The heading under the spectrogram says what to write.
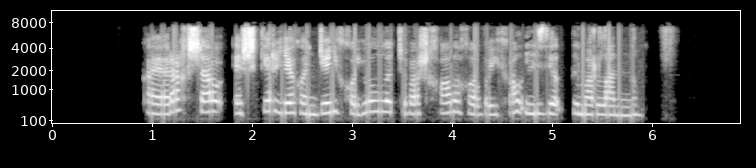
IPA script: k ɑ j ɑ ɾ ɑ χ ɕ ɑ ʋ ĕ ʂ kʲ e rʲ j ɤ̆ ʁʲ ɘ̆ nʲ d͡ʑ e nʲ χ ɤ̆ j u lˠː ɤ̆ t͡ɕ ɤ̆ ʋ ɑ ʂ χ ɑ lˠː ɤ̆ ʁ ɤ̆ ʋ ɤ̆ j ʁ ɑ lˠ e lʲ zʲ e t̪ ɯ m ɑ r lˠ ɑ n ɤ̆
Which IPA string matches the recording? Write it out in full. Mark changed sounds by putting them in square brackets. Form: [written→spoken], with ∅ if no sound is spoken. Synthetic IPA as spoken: k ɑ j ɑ ɾ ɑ χ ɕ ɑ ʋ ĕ ʂ kʲ e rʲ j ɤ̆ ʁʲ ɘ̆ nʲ d͡ʑ e nʲ χ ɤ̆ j u lˠː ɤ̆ t͡ɕ ɤ̆ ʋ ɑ ʂ χ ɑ [lˠː→lˠ] ɤ̆ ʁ ɤ̆ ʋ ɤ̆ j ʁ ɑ lˠ [e→i] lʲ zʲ e t̪ ɯ m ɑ r lˠ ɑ [n→nː] ɤ̆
